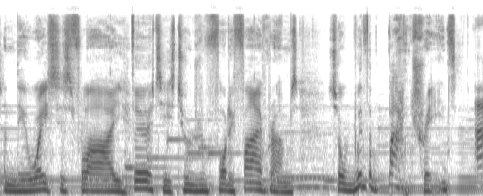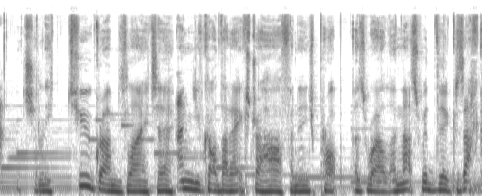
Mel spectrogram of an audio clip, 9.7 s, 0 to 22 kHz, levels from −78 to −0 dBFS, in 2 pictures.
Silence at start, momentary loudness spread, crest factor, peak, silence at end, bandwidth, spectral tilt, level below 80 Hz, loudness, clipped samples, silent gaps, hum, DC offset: 0 s; 4 LU; 24 dB; -4 dBFS; 0 s; 19 kHz; -4 dB/octave; -54 dBFS; -26 LUFS; under 0.1%; none; none; under 0.1%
